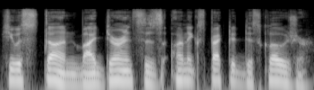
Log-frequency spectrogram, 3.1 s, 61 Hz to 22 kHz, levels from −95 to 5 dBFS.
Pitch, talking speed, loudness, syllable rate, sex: 100 Hz, 135 wpm, -18 LUFS, 5.3 syllables/s, male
